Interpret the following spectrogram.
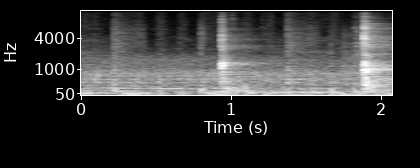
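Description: Sharp metallic clicks of a three-quarter inch socket and wrench tightening a hitch mounting bolt, one about a second in and a louder one near the end, over a low steady hum.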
